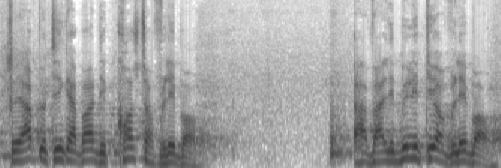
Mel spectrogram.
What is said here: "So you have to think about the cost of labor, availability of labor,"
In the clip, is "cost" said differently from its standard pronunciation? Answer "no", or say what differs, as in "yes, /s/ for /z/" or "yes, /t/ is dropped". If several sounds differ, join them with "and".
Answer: no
